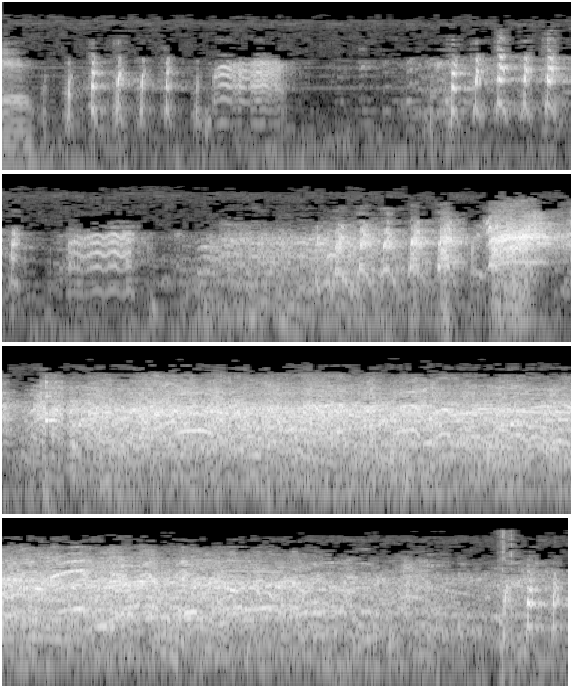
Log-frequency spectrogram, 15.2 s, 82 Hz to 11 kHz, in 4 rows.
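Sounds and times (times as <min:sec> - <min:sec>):
hen clucking on a nest: 0:00.0 - 0:02.0, 0:02.7 - 0:04.9, 0:05.8 - 0:08.0
laughter: 0:02.3 - 0:15.1.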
